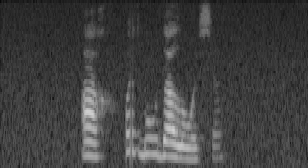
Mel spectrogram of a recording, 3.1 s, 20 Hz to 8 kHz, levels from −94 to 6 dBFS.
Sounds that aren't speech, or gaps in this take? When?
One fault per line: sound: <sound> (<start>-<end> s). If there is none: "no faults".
no faults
